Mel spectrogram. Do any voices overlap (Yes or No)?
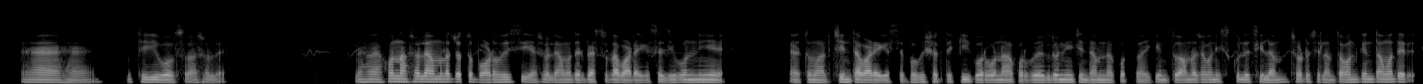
No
